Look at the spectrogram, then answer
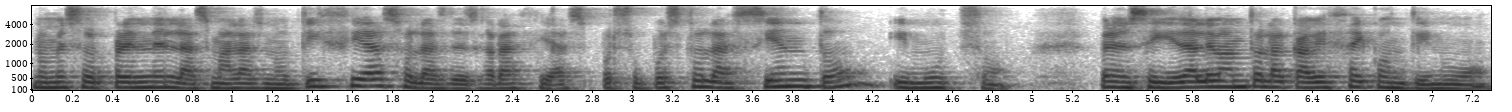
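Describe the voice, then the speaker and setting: Her normal speaking voice sits at medium pitch, with ordinary pitch variation, as this woman talks at a moderate pace. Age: 40s. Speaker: civil servant. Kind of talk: personal testimony.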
